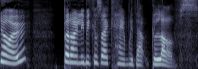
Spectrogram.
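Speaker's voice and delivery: loud, huffing, huffy tone. Ziggy answers Kai, who wants to argue, huffing. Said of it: "she huffed".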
